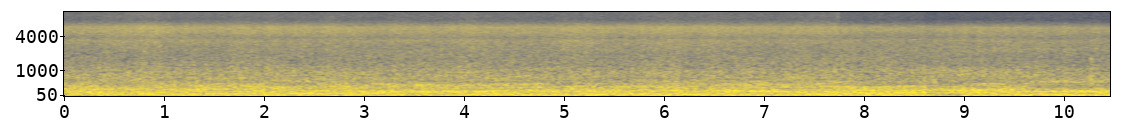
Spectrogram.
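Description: Waterfall pouring into a pool, heard close up from behind the falling curtain of water: a loud, steady, deep rush of water.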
